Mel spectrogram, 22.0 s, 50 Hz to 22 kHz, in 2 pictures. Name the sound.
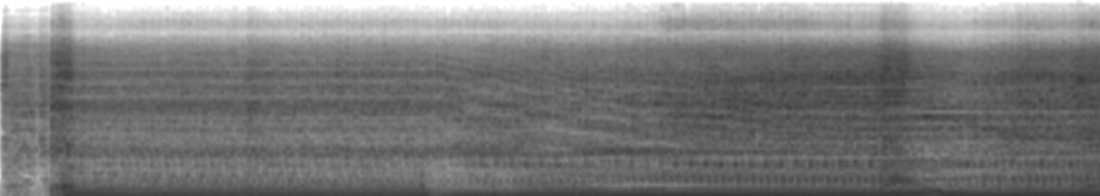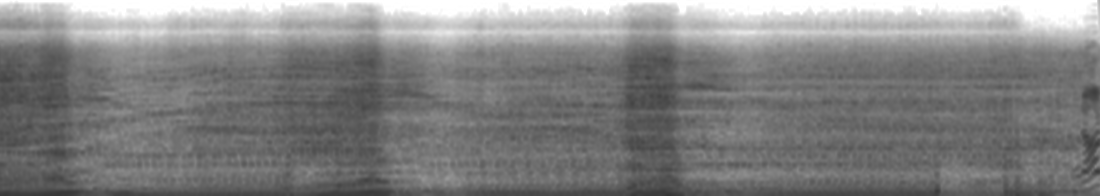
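Dodge truck 24V Cummins diesel engine idling, stock exhaust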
